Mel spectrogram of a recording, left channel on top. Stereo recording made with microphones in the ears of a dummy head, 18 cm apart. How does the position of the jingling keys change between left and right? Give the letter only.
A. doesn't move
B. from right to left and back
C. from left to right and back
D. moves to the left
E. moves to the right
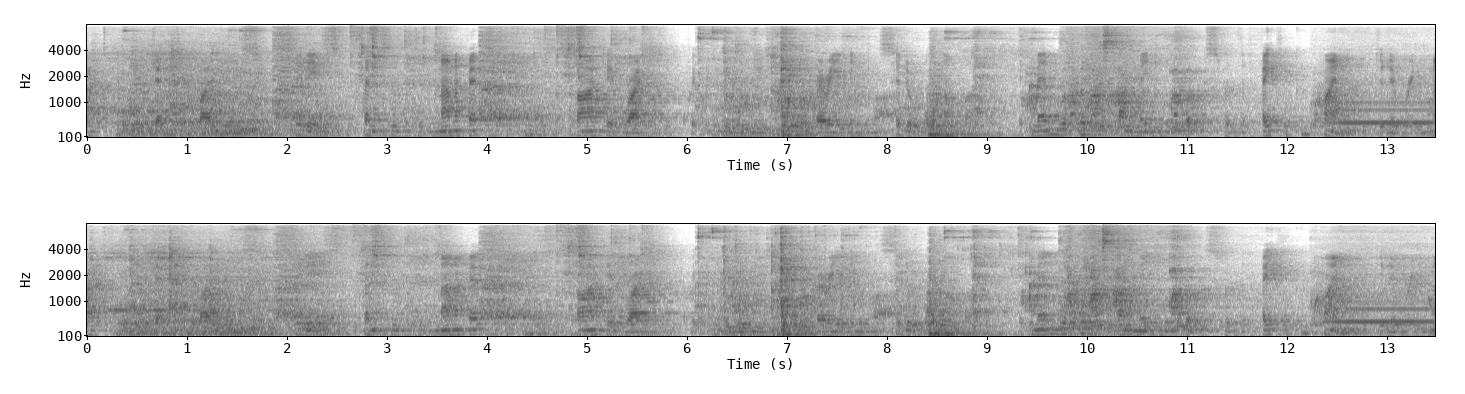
E.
